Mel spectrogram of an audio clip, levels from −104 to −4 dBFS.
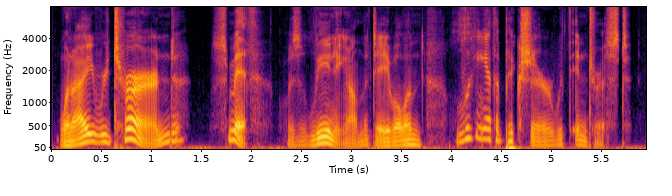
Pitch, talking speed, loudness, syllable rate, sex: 125 Hz, 160 wpm, -21 LUFS, 5.2 syllables/s, male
